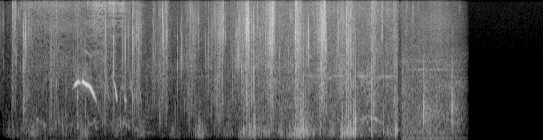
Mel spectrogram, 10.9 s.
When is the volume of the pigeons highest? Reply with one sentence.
The volume of the pigeons peaks at 2 seconds.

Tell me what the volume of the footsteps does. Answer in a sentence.
The volume of the footsteps goes up, then down.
